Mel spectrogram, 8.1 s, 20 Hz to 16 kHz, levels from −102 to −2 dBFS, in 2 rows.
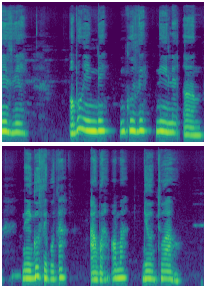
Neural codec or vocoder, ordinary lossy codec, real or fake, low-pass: none; AAC, 64 kbps; real; 14.4 kHz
